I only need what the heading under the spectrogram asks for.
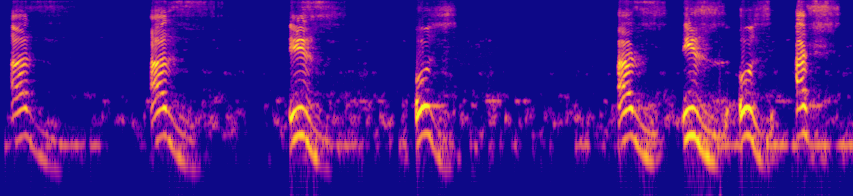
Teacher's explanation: زبان کی نوک اور سامنے کے جو اوپر نیچے والے 4 دانتوں کے کنارے ہیں وہاں سے یہ ادا ہوتا ہے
